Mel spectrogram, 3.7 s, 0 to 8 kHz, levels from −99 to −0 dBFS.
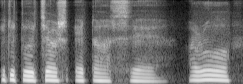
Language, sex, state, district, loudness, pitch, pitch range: Nagamese, female, Nagaland, Kohima, -15 LUFS, 145 Hz, 130-155 Hz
